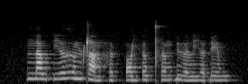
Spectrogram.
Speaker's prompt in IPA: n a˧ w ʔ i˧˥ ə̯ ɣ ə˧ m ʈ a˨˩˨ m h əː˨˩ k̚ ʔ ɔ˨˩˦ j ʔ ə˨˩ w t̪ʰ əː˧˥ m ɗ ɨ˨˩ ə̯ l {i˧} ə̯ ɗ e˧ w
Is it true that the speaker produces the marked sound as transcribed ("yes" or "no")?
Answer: no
